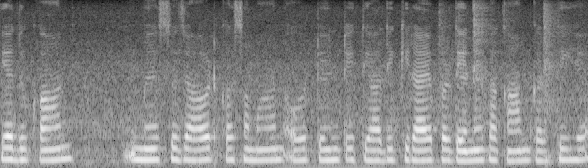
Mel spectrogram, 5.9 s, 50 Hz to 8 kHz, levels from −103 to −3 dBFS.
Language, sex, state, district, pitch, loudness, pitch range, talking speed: Hindi, female, Uttar Pradesh, Lalitpur, 195 Hz, -16 LUFS, 185-195 Hz, 155 wpm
